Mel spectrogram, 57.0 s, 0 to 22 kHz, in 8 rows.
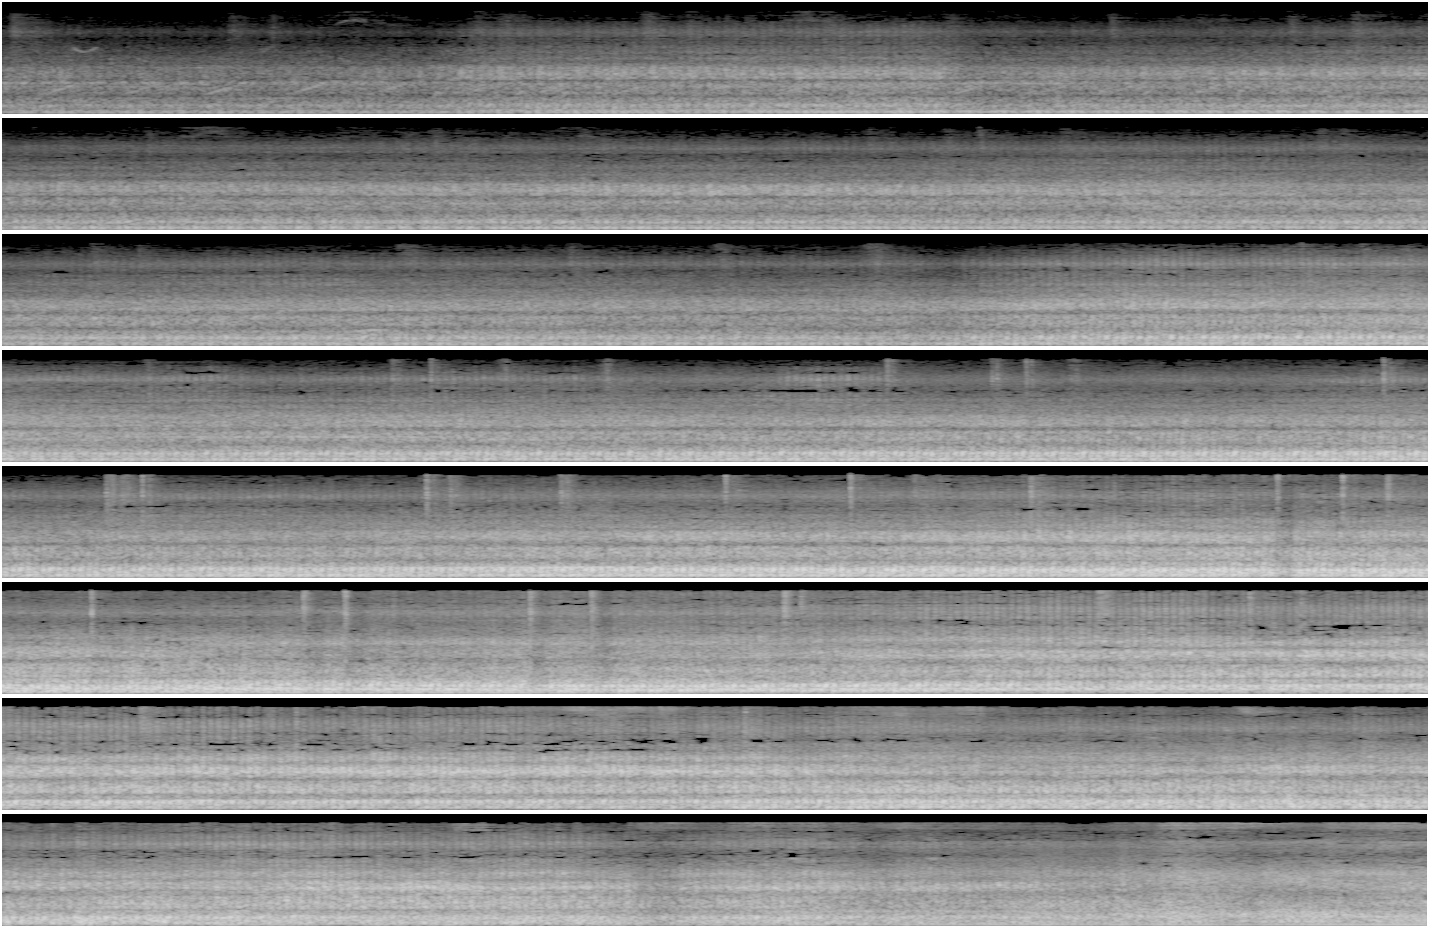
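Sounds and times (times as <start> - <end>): diesel locomotive engine under load: 0.0 - 57.0.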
